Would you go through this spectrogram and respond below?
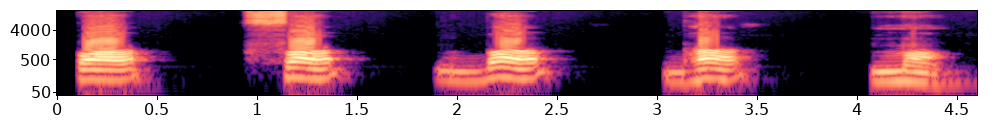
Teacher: आप ध्यान देंगे सबसे ज्यादा जो रोल अपना प्ले कर रहा है वो ओष्ठ है। क्या है? आपके लिप्स हैं। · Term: ओष्ठ व्यंजन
